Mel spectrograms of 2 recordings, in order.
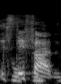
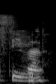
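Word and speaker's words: Stéphane: That was Stefan, though. It's not Stephen. Oh, yes, Stefan. Stephen. No, it's Stefan. If I'm going to say Corbet, I must say Stefan.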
